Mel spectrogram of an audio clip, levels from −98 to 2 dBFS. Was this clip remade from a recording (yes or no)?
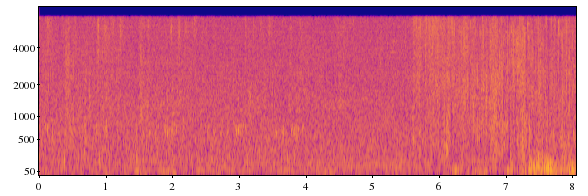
yes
